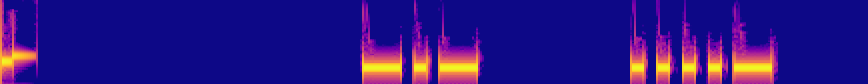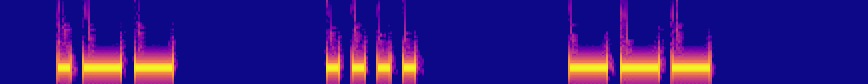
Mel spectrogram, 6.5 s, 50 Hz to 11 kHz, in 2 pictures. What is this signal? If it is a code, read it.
Morse code, heard as a keyed tone, about 25 wpm, spaced as for 12 wpm, 700 Hz. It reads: K4WHO
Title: USA Call Signs - 5 Characters - 4x Character Spacing - 25wpm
